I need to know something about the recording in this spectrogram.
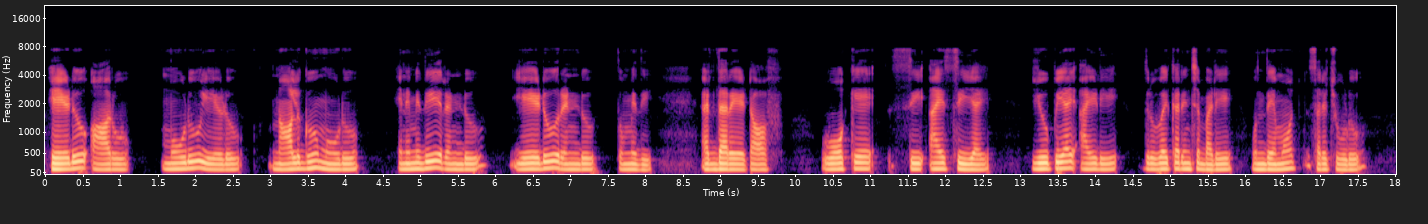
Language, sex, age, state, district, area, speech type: Telugu, male, 18-30, Andhra Pradesh, Kakinada, rural, read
